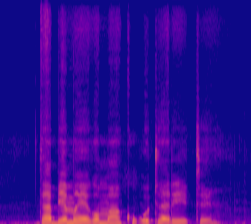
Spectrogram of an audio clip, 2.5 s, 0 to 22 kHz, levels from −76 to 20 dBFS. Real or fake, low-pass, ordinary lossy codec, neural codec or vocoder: fake; none; none; codec, 44.1 kHz, 7.8 kbps, DAC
